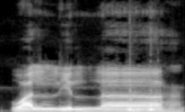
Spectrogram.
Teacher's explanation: Namanya mad tabi'i, panjangnya 2 harakat atau kira-kira 2 ketukan.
